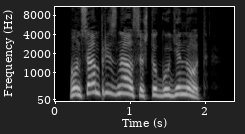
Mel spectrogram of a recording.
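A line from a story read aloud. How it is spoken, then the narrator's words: Two shouting together. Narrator (Russian): закричали виновные оба вместе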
